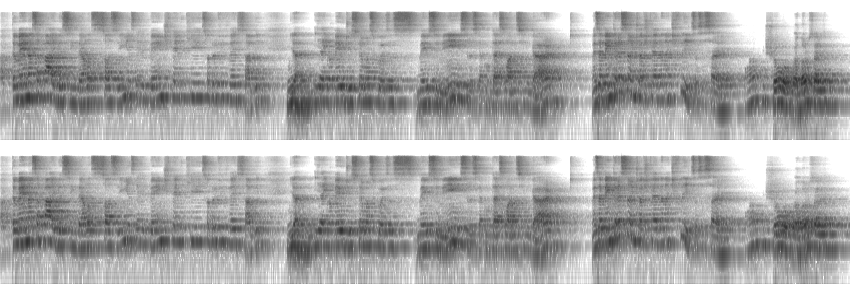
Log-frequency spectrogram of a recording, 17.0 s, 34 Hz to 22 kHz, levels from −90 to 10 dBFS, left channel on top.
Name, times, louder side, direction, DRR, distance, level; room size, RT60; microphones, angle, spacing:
voice 1, 0.0-6.0 6.3-11.1 11.8-14.6, right 1 dB, 5° right, -1 dB, 0.3 m, -23 dB
voice 2, 5.7-6.2 14.9-16.5, left 2 dB, 85° left, 3 dB, 0.5 m, -19 dB
5.5 x 2.0 x 3.1 m, 1.5 s
head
